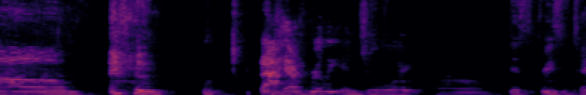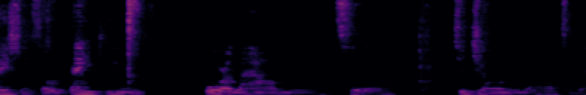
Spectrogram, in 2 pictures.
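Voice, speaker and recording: Speaking very slowly with a Southern US accent, a woman uses a fairly low pitch and fairly even intonation while her loudness swings widely. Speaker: conference presenter, college staff. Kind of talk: conference presentation.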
